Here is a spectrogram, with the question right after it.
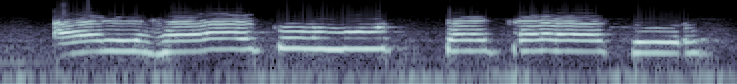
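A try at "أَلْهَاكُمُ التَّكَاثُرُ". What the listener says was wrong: Nah, surnya jangan lepas ya. Tapi dia huruf tebal. Sur. Ra-nya ketika ra disukunkan maka suara memenuhi mulut, tafkhim ya, tebal. Alhaakumut takatsur. Sur ya.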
